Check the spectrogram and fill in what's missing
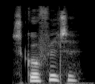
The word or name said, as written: skuffelse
